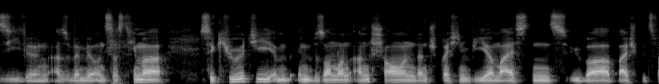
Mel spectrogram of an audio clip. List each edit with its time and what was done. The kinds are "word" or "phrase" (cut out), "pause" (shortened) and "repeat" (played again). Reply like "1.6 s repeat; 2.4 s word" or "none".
none

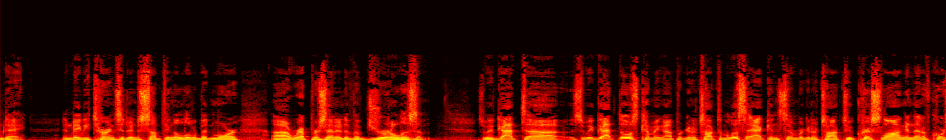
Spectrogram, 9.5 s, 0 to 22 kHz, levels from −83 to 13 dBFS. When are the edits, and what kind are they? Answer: none

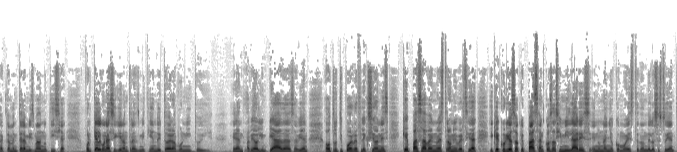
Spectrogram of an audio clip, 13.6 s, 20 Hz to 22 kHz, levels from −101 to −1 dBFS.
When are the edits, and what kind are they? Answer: 3.5 s word; 4.9 s phrase; 11.1 s word

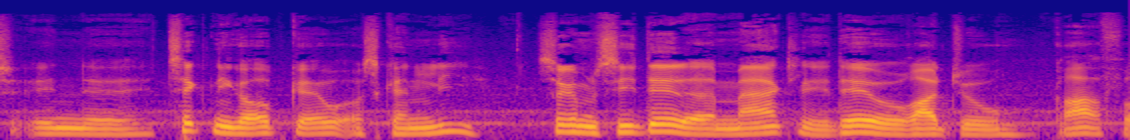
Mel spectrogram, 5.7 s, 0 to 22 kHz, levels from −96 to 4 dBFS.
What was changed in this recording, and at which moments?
2.5 s pause

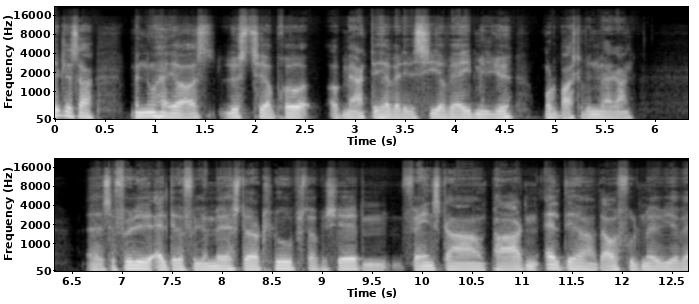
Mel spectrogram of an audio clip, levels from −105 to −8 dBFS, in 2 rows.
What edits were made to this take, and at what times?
9.4 s word

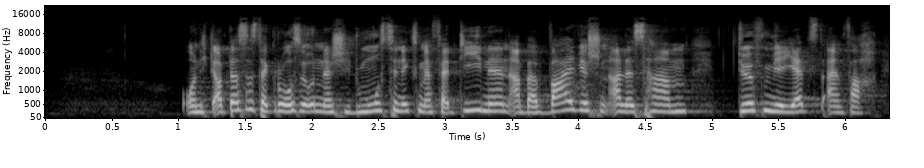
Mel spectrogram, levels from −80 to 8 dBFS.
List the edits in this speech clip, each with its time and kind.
none

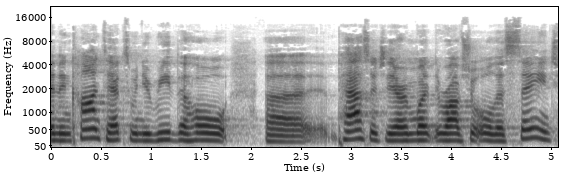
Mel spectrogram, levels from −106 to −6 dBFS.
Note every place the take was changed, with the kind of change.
none

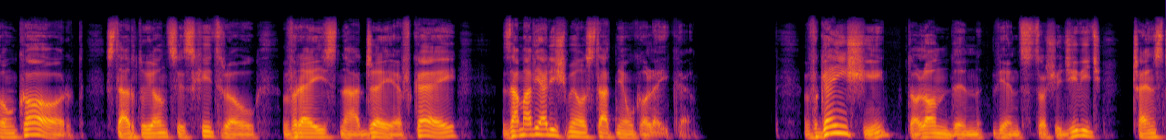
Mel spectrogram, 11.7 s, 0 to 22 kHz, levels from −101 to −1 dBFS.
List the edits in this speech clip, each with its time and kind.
9.1 s word

